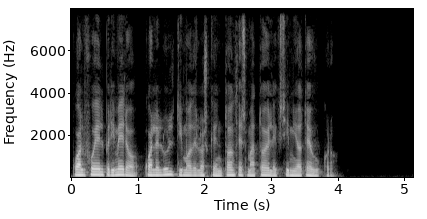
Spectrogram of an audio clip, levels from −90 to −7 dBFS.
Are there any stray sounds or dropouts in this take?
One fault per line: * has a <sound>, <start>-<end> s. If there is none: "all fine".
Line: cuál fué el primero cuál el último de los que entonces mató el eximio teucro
all fine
